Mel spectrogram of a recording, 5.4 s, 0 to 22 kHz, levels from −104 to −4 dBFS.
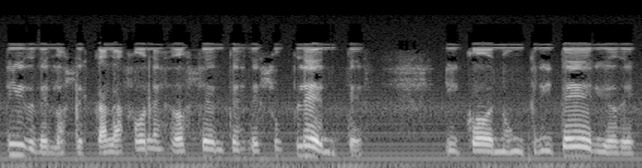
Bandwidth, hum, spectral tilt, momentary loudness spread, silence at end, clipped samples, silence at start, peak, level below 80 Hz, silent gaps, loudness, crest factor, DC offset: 9.2 kHz; none; -2 dB/octave; 15 LU; 0 s; under 0.1%; 0 s; -8 dBFS; -54 dBFS; none; -28 LUFS; 20 dB; under 0.1%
